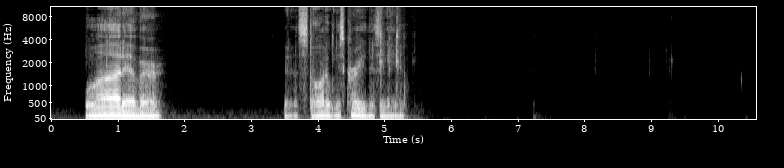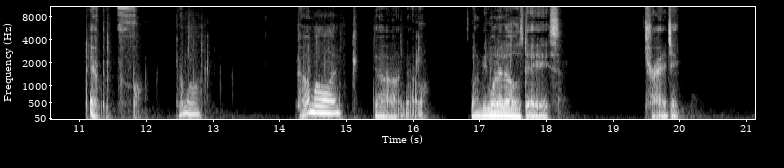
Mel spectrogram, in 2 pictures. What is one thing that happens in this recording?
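A middle-aged man talks with animation into a close microphone, in short bursts with pauses.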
